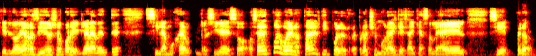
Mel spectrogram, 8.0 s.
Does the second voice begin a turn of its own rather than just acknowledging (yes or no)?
no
